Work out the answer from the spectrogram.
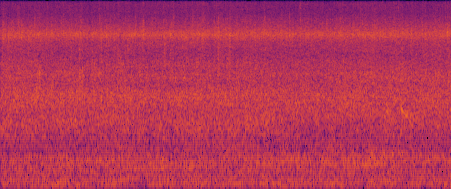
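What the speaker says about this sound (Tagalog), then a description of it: "Lakas ang ulan guys." Heavy rain pours down steadily during a storm, a dense, loud, unbroken hiss of drops hammering surfaces nearby with no pauses.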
